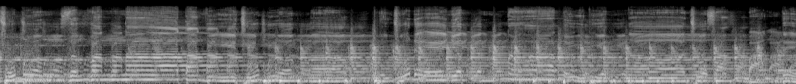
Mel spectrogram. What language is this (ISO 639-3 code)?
vie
